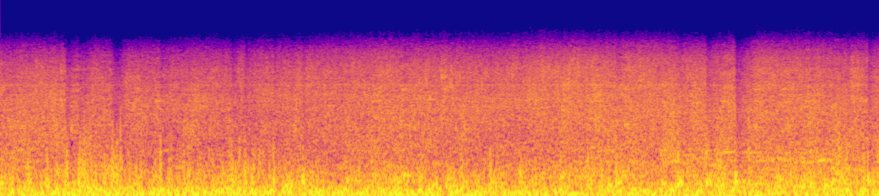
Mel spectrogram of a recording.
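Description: Excursion train's passenger car rolling along the track: a steady rumble of wheels on the rails.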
